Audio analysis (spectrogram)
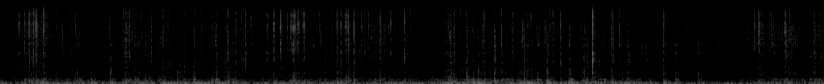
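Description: Short fingernails scratch across the coarse fabric of a small, empty jute burlap drawstring pouch resting on dark cloth. The result is a steady, dense, dry rasping with bright, crackly scrapes and brief louder strokes, over a constant low hum.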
